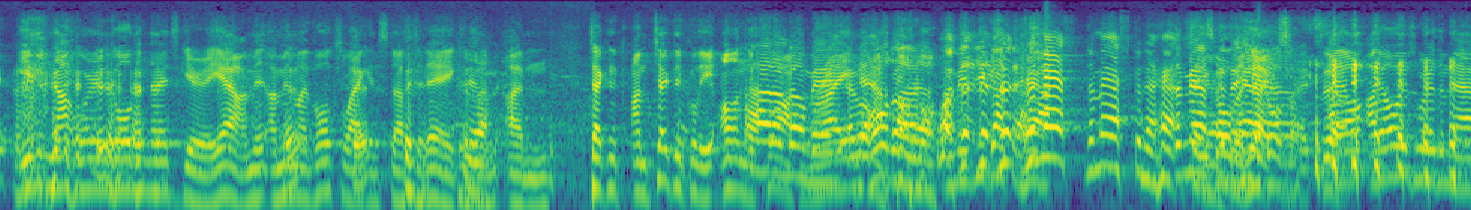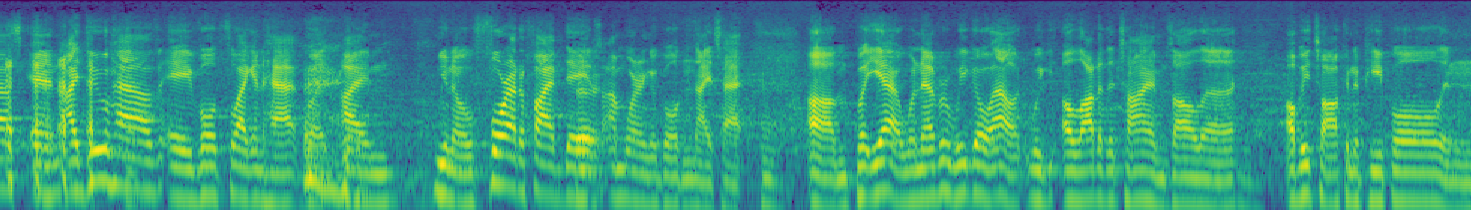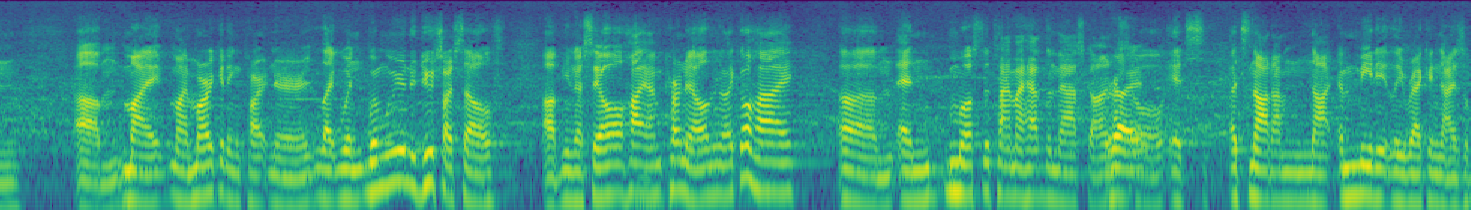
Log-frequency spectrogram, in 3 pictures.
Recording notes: Live at The Cosmopolitan.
